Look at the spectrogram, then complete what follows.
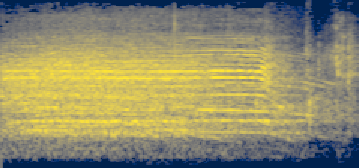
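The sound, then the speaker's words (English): A church audience shouts amen together in response to the preacher's call, a loud, dense roar of many voices held for about two seconds before it trails off. “Somebody shout amen like thunder.”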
